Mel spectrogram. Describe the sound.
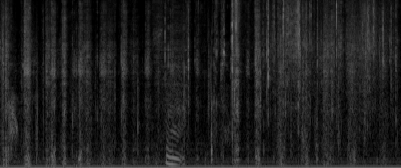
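Loud crunching and crinkling as potato chips from a bag are bitten and chewed, with rapid irregular snaps and bag rustling throughout, plus a brief voice partway through.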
